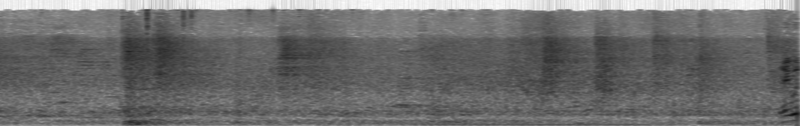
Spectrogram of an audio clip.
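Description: Ice hockey play in an echoing indoor rink: one loud thump a little over a second in, then a few fainter sharp knocks, over steady arena noise. A spectator starts shouting near the end.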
